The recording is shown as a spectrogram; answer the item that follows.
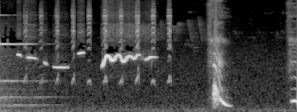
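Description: Cartoon sound effects: short whistle-like chirps and a warbling whistle tone over light ticking clicks, then one quick falling slide-whistle glide about three seconds in.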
